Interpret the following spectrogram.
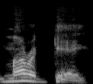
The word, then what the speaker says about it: Mara Gay: joke uh mara how do you say it mara gay yep man that was fun that was funny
